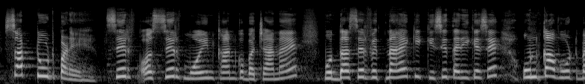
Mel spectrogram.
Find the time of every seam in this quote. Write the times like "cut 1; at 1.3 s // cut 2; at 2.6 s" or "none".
cut 1; at 1.1 s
